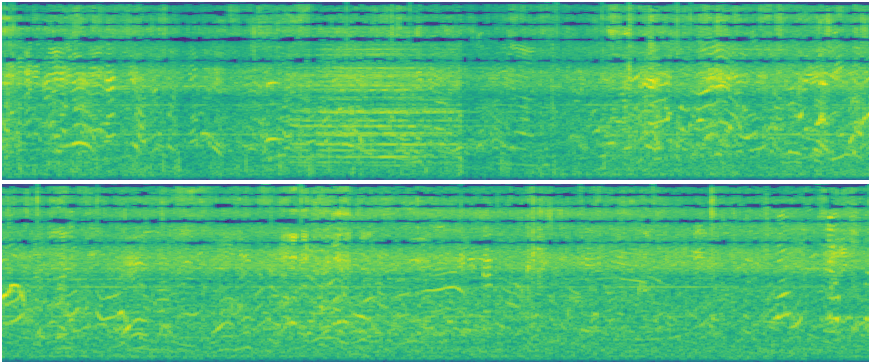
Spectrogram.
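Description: Men, women and children chatter nearby outdoors.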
